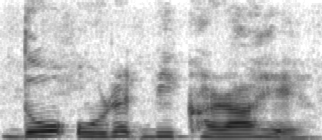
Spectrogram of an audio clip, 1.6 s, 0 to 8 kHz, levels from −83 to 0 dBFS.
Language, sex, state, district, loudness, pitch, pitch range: Hindi, female, Arunachal Pradesh, Papum Pare, -16 LUFS, 225 Hz, 200-245 Hz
